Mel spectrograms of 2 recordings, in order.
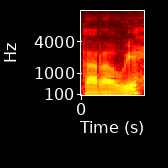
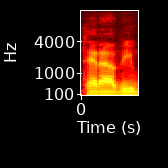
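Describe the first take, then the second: First: The middle consonant is a w sound. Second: The middle consonant is a b sound. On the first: This is the correct form of the word. The speaker calls it right. "শুদ্ধ শব্দটা" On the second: This is the common local way of saying it. The speaker calls it wrong. "বাংলাদেশের সিলেটি ভাষায় অনেক সময় তারাবি বলি"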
